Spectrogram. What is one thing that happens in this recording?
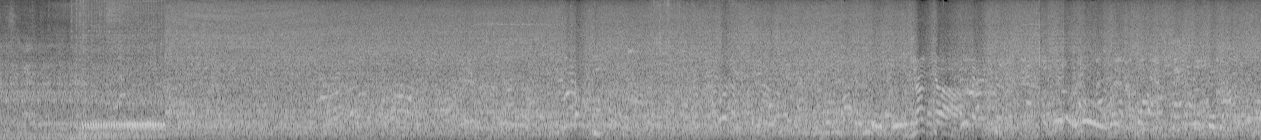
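A crowd of men and women chatter all around outdoors.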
